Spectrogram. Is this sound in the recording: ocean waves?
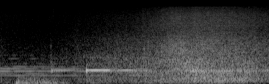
yes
